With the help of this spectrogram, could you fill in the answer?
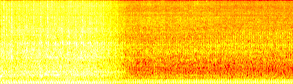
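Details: Tractor running after its rotted-off muffler was replaced with a new one with a welded hanger for support; steady, even low thrum, no rasp or bark; exhaust well muffled and much quieter than straight-piped.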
